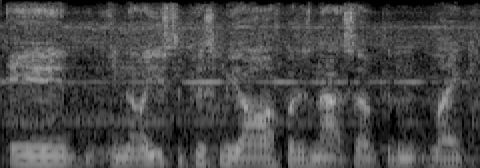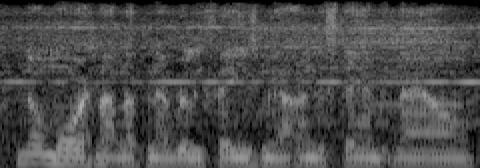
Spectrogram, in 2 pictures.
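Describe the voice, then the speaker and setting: A man's medium-pitched voice with an American accent, very fast pace and fairly even intonation over noticeable background noise. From Virginia. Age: 30s. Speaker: finish carpenter. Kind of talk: casual rant vlog. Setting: inside tool trailer. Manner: casual, rambling.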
